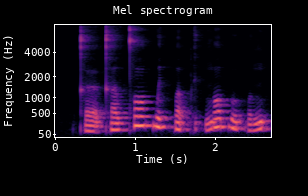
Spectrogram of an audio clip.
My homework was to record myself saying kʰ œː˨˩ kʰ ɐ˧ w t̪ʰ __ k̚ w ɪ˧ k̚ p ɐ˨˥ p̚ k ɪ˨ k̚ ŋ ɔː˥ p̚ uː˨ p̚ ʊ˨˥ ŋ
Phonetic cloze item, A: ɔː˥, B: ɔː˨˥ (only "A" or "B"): A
